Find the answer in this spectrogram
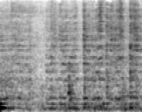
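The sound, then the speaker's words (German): A pot boils hard and boils over on a stove set to level three, a steady rush of churning bubbles and hiss with brief louder surges, no voices over it. “Oh, das kocht ja jetzt so doll.”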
